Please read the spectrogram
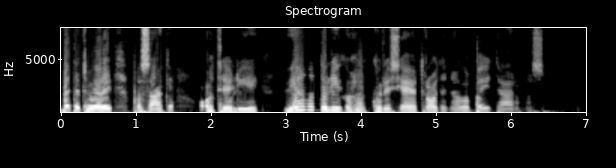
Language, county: Lithuanian, Vilnius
